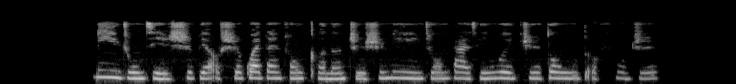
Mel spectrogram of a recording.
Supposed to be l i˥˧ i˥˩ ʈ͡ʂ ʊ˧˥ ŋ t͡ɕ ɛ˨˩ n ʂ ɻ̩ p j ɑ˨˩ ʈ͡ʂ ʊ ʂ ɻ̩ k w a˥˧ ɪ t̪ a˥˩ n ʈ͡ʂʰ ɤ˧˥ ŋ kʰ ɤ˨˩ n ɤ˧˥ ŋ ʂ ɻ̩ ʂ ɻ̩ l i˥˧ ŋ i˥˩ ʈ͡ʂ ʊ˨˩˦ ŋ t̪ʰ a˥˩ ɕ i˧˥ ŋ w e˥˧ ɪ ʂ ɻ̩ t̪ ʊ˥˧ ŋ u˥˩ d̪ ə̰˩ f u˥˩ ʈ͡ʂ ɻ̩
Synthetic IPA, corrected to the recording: l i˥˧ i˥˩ ʈ͡ʂ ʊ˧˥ ŋ t͡ɕ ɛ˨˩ n ʂ ɻ̩ p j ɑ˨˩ ʊ ʂ ɻ̩ k w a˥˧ ɪ t̪ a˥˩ n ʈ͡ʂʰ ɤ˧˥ ŋ kʰ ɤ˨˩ n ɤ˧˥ ŋ ʈ͡ʂ ɻ̩ ʂ ɻ̩ l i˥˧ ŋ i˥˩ ʈ͡ʂ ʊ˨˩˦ ŋ t̪ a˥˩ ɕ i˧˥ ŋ w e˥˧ ɪ ʈ͡ʂ ɻ̩ t̪ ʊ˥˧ ŋ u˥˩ d̪ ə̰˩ f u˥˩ ʈ͡ʂ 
